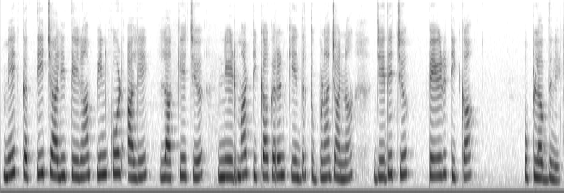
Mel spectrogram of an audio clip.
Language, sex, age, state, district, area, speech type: Dogri, female, 18-30, Jammu and Kashmir, Reasi, urban, read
